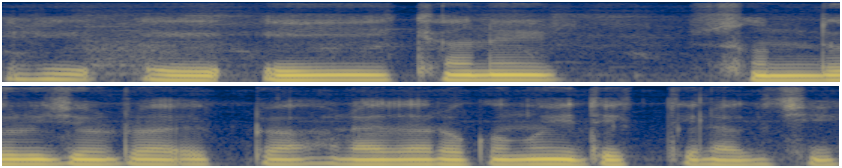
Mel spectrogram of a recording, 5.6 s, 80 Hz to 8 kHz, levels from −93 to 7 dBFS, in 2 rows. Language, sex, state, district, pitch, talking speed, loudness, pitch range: Bengali, male, Jharkhand, Jamtara, 130 Hz, 95 wpm, -14 LUFS, 125-135 Hz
